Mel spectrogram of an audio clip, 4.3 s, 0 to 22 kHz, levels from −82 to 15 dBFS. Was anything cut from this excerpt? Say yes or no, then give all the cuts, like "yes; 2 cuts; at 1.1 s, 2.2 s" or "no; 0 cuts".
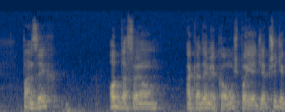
no; 0 cuts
